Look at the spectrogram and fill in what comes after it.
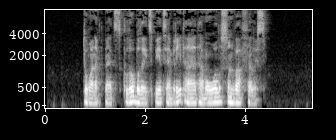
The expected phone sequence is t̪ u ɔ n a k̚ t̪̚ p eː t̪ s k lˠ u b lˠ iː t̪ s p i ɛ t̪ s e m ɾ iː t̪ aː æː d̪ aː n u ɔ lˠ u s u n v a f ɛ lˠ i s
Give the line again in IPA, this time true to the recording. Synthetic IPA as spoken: t̪ u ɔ n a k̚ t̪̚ p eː t̪ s k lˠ u b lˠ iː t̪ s p i ɛ t̪ s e m ɾ iː t̪ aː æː d̪ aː m u ɔ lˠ u s u n v a f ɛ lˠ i s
